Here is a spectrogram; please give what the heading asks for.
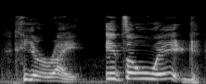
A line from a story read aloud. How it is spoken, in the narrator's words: told him, laughing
